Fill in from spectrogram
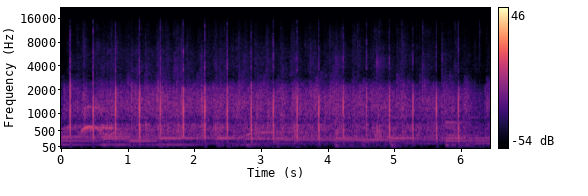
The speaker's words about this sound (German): Und wenn du heute das allererste Mal da bist, der Applaus ist für dich.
